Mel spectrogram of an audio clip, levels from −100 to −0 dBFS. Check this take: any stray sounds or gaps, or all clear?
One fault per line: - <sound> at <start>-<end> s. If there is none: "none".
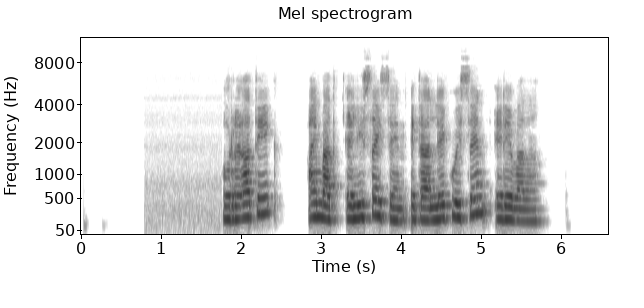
none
